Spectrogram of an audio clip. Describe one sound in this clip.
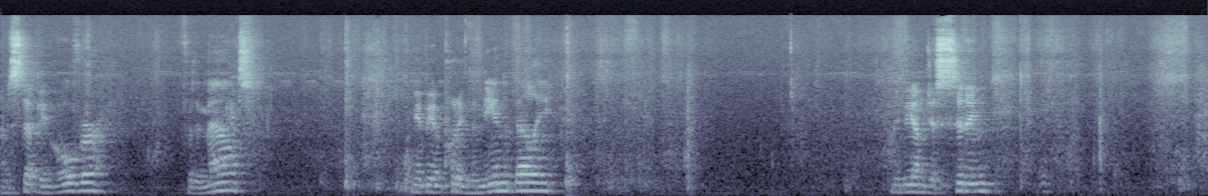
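Bodies shift and rustle on a padded mat.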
